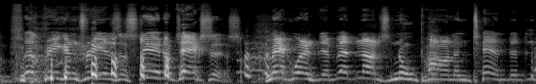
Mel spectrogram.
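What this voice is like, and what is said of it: Put-on Texas accent. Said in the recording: “read out that whole thing in a Texas accent”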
